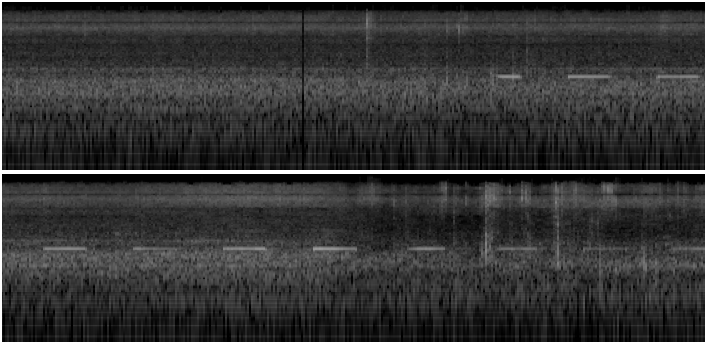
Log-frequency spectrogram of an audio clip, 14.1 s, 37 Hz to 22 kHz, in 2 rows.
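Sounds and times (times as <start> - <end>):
engine idling: 0.0 - 14.0
reversing alarm beeping: 4.9 - 14.0.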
